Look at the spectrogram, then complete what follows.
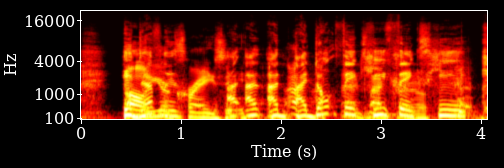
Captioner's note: laugh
